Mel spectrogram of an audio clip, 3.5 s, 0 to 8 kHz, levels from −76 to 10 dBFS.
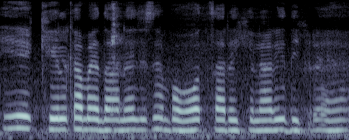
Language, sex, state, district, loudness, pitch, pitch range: Hindi, female, Bihar, Katihar, -16 LUFS, 225 Hz, 215-230 Hz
